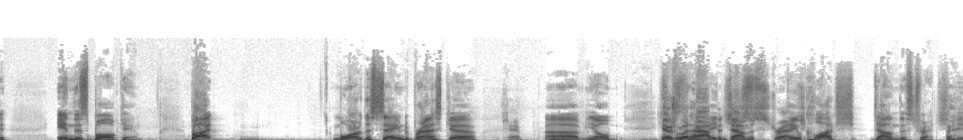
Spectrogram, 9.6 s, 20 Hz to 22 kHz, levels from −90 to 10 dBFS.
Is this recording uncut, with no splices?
no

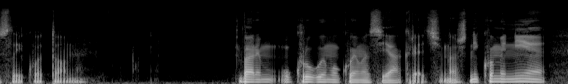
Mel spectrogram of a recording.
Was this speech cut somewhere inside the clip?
no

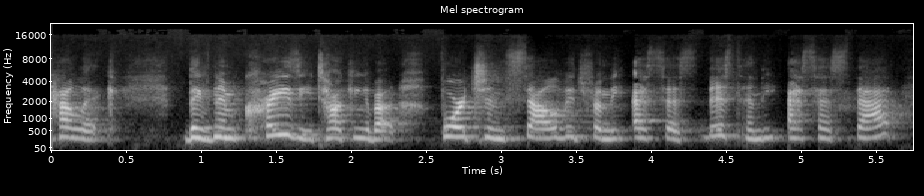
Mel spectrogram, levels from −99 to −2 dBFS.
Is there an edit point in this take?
yes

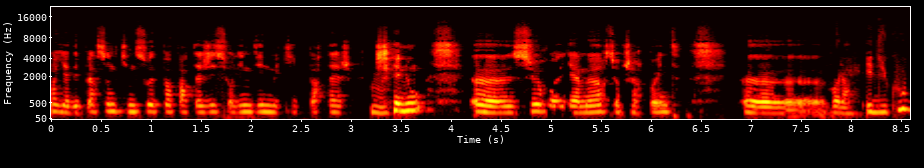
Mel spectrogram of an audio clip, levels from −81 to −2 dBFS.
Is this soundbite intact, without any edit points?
no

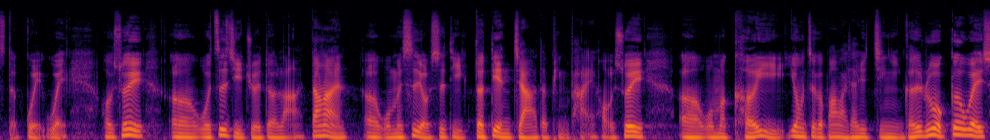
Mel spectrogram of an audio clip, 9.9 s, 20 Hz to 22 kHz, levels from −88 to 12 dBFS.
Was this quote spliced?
no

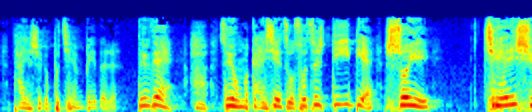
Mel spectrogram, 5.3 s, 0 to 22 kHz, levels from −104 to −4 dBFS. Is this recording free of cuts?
no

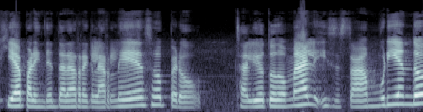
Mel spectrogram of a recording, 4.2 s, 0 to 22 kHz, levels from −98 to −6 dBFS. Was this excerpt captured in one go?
yes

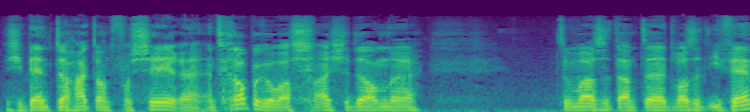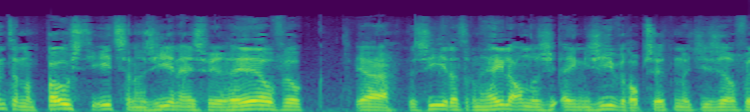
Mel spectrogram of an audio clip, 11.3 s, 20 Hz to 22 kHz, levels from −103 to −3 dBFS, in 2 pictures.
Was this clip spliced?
yes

